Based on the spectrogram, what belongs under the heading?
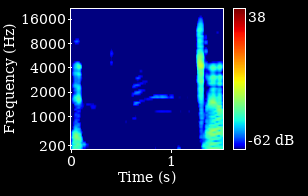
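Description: A male cat meows loudly, with a thin, drawn-out cry in between and a final strong, harmonic meow at the end, three calls in a short burst.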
